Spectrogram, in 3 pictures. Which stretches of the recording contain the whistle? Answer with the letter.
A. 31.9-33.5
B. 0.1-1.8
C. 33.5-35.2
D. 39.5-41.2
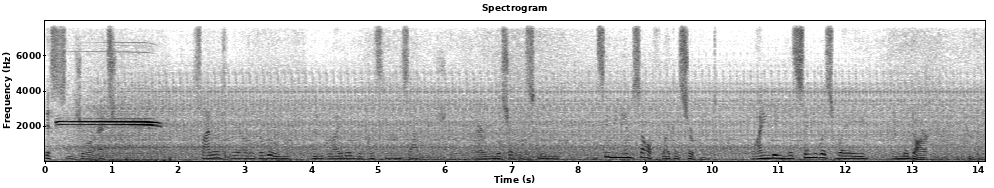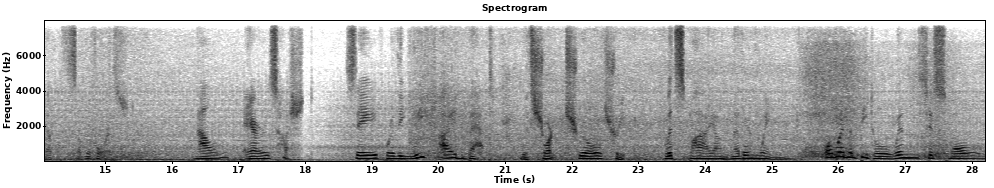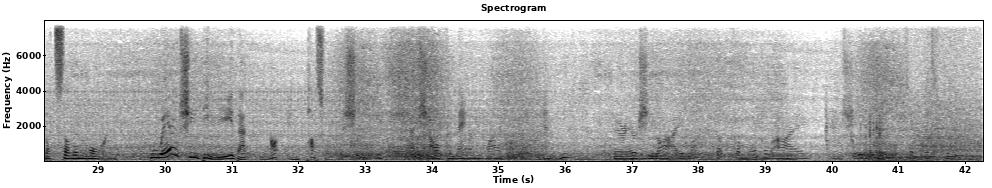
B.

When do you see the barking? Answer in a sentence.
You can't hear the barking here.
